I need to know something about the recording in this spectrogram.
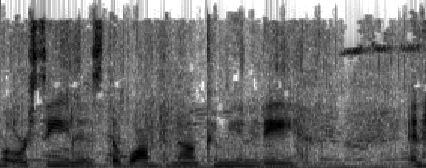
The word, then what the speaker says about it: Wampanoag: arrived before the Pilgrims and they're called the Wampanoag I know how to say it now but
